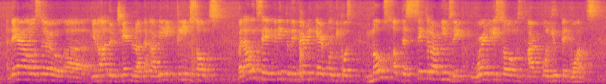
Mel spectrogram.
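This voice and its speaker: Amid noticeable background noise and strong room echo, a man with a high voice speaks at a moderate pace. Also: ordinary pitch variation. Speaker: preacher. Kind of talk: sermon. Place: church.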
